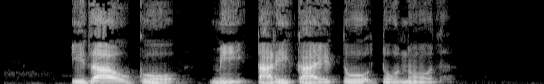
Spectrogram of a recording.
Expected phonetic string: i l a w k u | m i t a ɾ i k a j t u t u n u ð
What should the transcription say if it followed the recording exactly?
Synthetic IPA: i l a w k u | m i t a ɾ i k a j t u t u n u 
